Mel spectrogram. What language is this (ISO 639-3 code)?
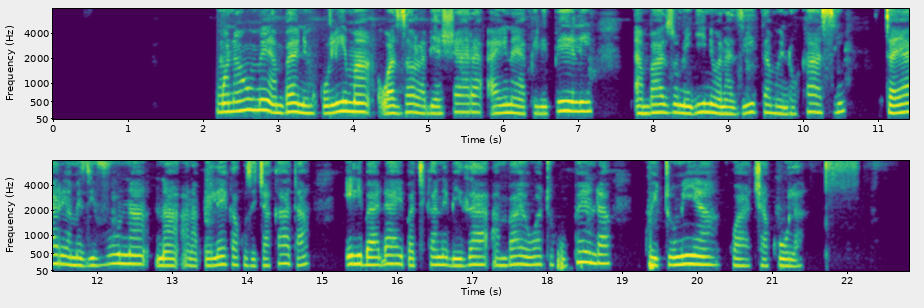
swa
